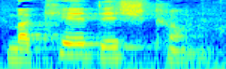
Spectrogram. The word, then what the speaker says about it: Mekaddishkem: It is called Jehovah Mekedeshkum. M-E-K-A-D-D-I-S-H. K-E-M, Mekedeshkum.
